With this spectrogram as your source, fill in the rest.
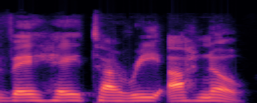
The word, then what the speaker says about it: vegetariano: I am vegetarian is soy vegetariano, pronounced soy vegetariano.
